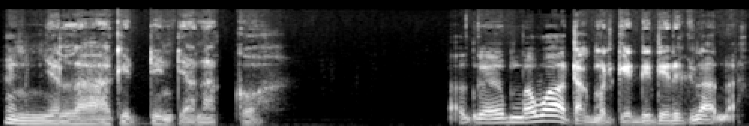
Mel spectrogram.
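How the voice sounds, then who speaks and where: Isang lalaking gumaganap bilang nag-aalalang ama, na may punto ng Ilocano, sa isang radio drama. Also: male voice, low voice, lively intonation, unhurried, darkish tone, no echo, studio quality. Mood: worried. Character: concerned father.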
